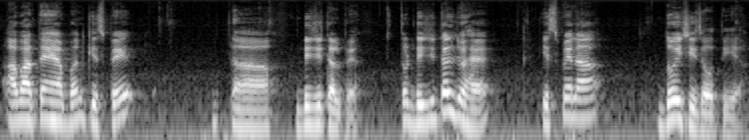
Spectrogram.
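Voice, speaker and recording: A man teaching a computer class online in Hindi mixed with English, explaining slowly and quizzing his students. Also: a little high, animated.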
